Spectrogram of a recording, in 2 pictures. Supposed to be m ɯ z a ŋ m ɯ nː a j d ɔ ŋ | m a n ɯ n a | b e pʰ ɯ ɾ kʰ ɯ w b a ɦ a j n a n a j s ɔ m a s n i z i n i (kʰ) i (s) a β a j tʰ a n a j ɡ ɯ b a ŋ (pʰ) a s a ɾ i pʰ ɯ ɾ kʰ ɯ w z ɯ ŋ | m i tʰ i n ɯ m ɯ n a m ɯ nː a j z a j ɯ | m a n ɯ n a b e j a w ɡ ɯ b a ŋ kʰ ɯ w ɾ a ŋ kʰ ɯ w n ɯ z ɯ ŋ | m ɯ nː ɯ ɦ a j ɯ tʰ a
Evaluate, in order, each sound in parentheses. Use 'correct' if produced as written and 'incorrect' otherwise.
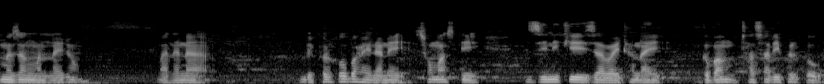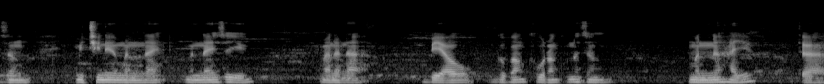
correct, incorrect: z, incorrect: tʰ

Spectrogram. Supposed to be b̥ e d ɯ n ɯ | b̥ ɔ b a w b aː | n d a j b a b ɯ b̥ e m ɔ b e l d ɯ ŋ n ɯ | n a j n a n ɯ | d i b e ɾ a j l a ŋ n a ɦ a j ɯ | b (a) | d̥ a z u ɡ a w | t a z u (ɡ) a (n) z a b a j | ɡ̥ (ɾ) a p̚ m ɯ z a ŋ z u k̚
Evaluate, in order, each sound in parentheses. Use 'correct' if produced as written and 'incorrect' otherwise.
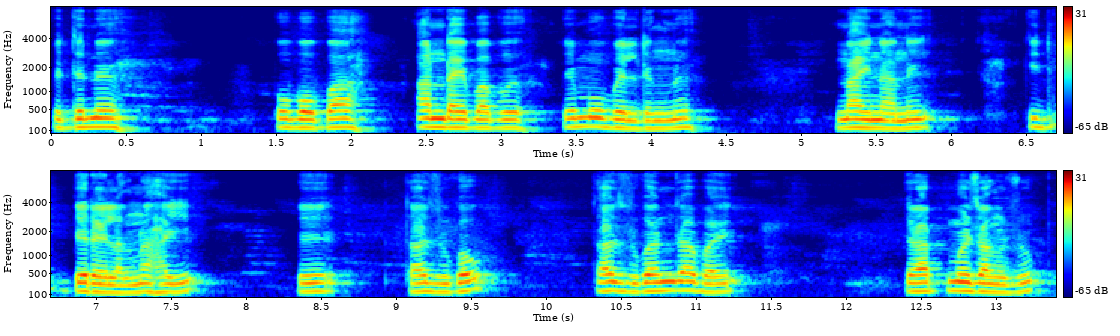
incorrect: e, correct, correct, correct

